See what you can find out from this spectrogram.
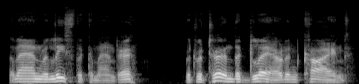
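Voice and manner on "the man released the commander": ordinary delivery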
